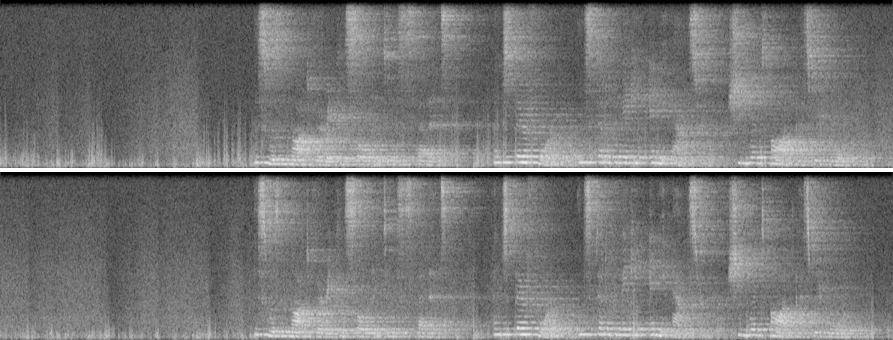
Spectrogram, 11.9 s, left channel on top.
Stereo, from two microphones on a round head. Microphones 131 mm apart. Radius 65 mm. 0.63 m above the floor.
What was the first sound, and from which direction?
A woman speaking, 30° right (ahead or behind).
